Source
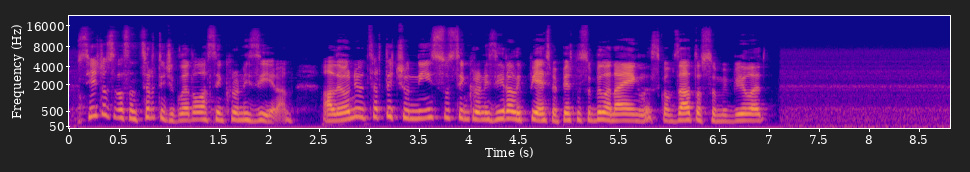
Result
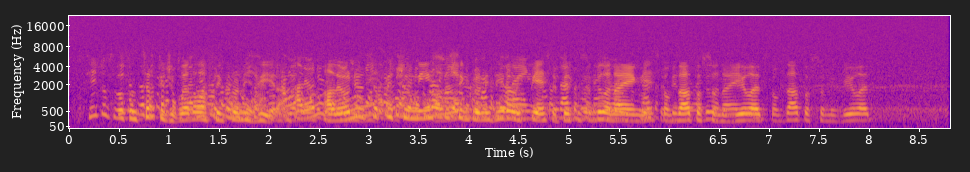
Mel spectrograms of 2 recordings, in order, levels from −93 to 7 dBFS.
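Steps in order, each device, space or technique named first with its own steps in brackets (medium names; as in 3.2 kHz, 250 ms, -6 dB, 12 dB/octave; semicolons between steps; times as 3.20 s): high-pass 160 Hz; delay 1082 ms -9.5 dB; ever faster or slower copies 346 ms, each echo +5 st, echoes 3, each echo -6 dB; dictaphone (band-pass 260–3000 Hz; level rider gain up to 12.5 dB; wow and flutter; white noise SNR 18 dB)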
